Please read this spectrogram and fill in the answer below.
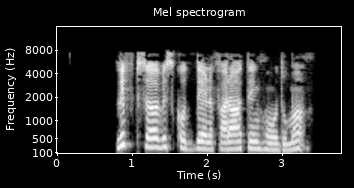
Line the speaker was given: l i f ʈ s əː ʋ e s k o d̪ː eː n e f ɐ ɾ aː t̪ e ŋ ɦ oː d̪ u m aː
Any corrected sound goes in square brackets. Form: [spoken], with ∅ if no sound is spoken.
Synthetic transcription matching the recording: l i f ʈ s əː ʋ [i] s k o d̪ː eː n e f ɐ ɾ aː t̪ e ŋ ɦ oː d̪ u m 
